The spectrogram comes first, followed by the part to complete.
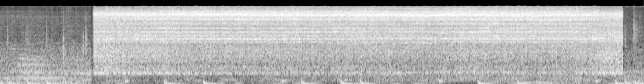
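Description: A power tool cutting through the metal fuse-box bracket: a steady, hissing cutting noise that starts about a second in and stops abruptly at the end. Background music with a steady beat plays underneath.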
